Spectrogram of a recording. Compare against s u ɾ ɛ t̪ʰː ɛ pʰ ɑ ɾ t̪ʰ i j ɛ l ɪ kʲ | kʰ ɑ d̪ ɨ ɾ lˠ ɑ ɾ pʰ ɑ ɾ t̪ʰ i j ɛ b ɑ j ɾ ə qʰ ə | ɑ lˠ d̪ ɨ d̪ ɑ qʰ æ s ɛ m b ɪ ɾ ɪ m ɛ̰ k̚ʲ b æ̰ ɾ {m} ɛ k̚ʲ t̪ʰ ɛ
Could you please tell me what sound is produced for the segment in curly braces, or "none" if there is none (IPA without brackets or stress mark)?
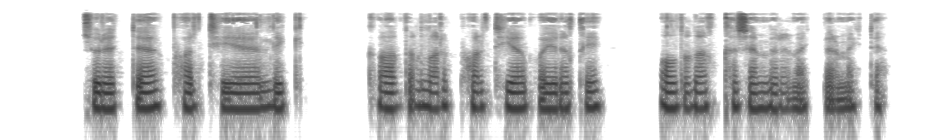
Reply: m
